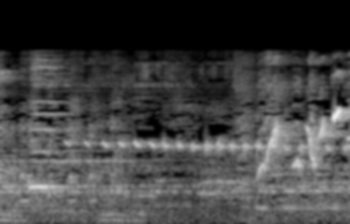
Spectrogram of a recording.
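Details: White-rumped shama in gacor song: a long steady whistled note held for about two seconds, then quick looping whistles that sweep up and down in pitch.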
